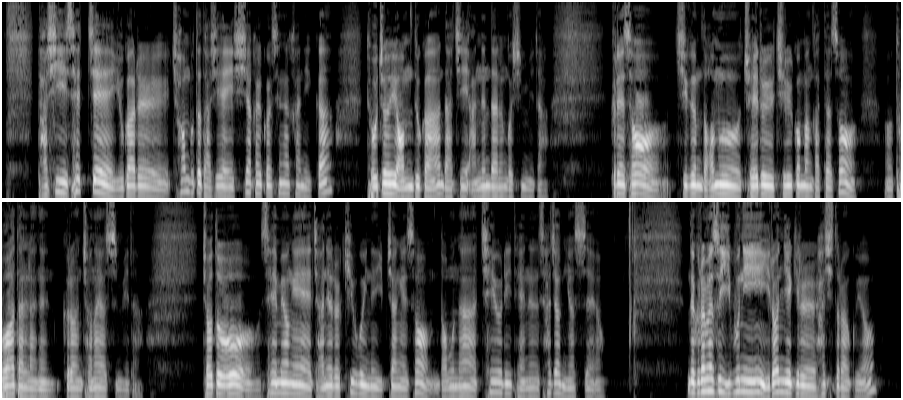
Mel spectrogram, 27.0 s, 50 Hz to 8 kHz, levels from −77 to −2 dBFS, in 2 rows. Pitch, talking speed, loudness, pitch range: 130 Hz, 260 characters per minute, -20 LUFS, 115-150 Hz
